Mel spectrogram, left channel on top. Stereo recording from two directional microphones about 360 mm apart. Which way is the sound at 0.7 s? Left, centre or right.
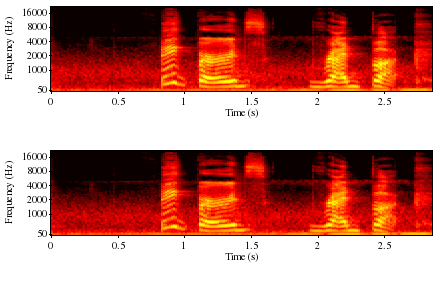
Centre.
